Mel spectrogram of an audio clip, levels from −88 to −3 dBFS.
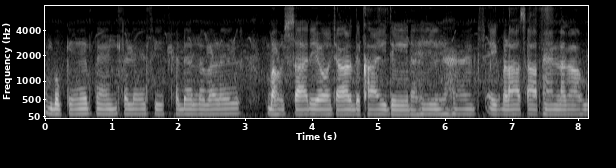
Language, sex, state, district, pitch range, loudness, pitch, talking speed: Hindi, male, Chhattisgarh, Kabirdham, 120-130 Hz, -32 LUFS, 125 Hz, 155 wpm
